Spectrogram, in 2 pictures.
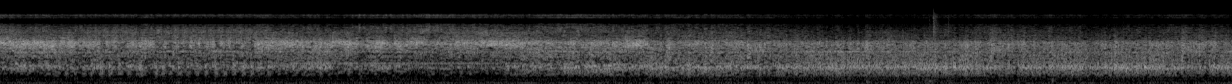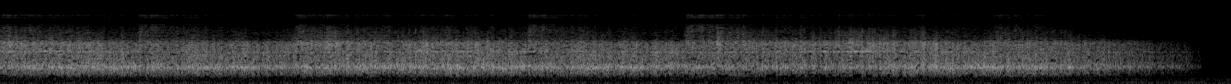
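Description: A steady rushing hiss, a sustained sound effect that fades out near the end.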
